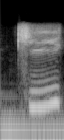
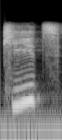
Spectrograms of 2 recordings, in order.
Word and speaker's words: kids: first up we have the word kids instead of key kids it's K Kids good there you go okay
